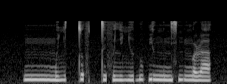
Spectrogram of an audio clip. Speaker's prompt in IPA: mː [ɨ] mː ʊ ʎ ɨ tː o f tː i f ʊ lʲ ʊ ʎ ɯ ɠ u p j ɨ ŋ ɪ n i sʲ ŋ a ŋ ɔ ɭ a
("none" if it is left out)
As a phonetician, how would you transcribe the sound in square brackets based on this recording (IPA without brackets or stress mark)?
ɪ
